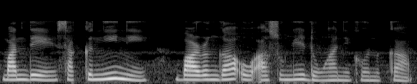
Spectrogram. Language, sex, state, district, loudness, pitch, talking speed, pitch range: Garo, female, Meghalaya, North Garo Hills, -17 LUFS, 215 Hz, 85 wpm, 195-225 Hz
